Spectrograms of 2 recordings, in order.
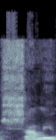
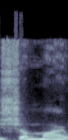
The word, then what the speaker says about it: Shammai: Wherever you see the letter I, you want to pronounce it as I, right? It's not Shami one or anything else. It'd be Shammai one, right?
